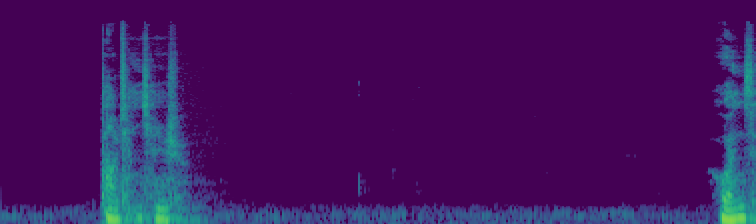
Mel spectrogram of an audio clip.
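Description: An elderly man speaks calmly and slowly into a close microphone.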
